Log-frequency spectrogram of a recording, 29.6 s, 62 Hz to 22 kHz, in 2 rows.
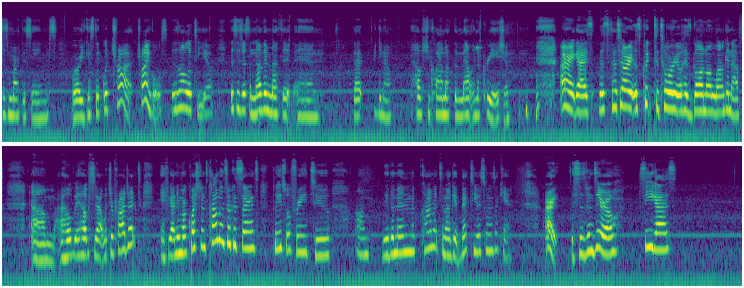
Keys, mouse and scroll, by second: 4.4-5.9 middle drag, 11.5-29.6 middle drag.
